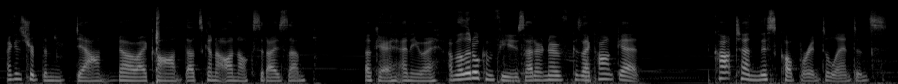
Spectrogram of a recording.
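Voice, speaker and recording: A woman livestreaming a game in casual chat, rambling and thinking aloud as she answers viewers, with expressive jumps in pitch and volume. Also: fairly quick. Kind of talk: casual gameplay stream chat. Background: music.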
